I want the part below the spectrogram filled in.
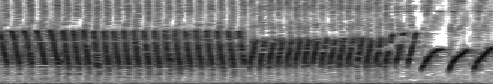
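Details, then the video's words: Canary song used as tutoring audio for young birds. A long, rapid, rolling high trill holds steady for about three seconds, then gives way to a few separate curved whistled notes. "audio masteran kenari"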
